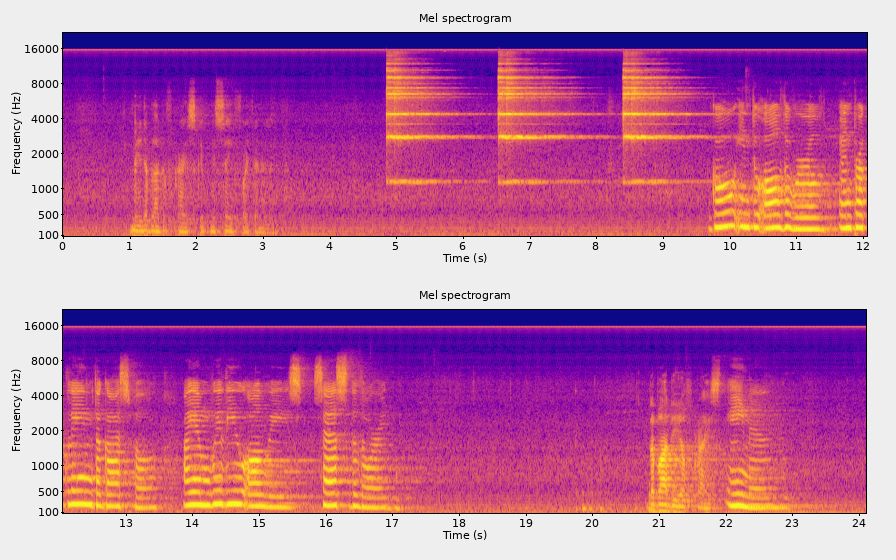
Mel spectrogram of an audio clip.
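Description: A man sings and chants slowly through a microphone in a large echoing hall.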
